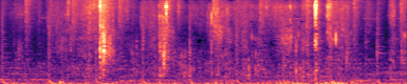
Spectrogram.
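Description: Background music under a few rustling footsteps on dry fallen leaves.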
